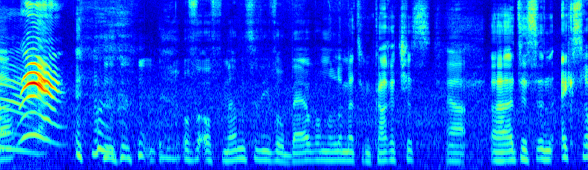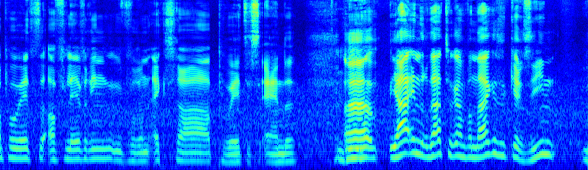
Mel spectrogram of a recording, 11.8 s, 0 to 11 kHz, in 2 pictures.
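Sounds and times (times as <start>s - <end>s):
seagull cry by the sea at Oostduinkerke: 0.0s - 0.8s
laughter: 0.0s - 1.8s
speech: 0.8s - 11.7s.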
